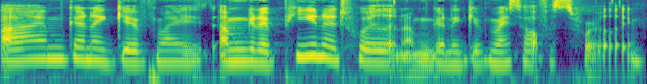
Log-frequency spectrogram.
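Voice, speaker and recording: With an American accent, a woman speaks at a medium pitch with fairly even intonation in a plain, everyday voice. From US South, Florida (Fort Lauderdale area). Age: 20s. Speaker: adult film performer. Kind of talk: casual interview. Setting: studio.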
